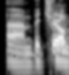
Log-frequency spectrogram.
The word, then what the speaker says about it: Terrell: Did I say that right, Terrell? – Terrell, Texas.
